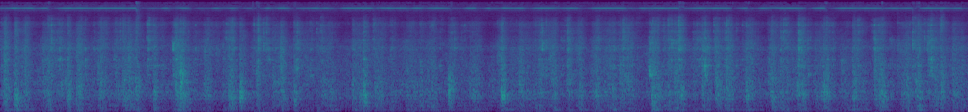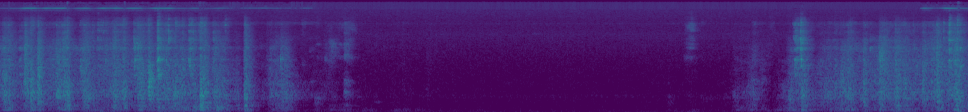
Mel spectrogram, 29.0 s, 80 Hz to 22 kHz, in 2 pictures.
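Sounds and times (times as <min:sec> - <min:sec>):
washing machine drum tumbling: 0:00.0 - 0:19.0, 0:25.7 - 0:29.0.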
